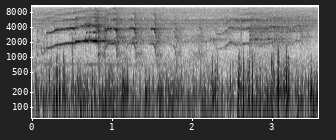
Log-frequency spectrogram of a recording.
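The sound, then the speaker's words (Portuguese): A loud, neigh-like animal call, a series of high quavering whinnies that taper off, set against dense rustling forest background noise with no one talking. “parece que você tá com, né, com um cavalo dentro da mata. É um relincho mesmo, é, é eu não consigo nem imitar direito, né, mas o pessoal vai ouvir aí e vai sentir, né, o drama dessa vocalização.”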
